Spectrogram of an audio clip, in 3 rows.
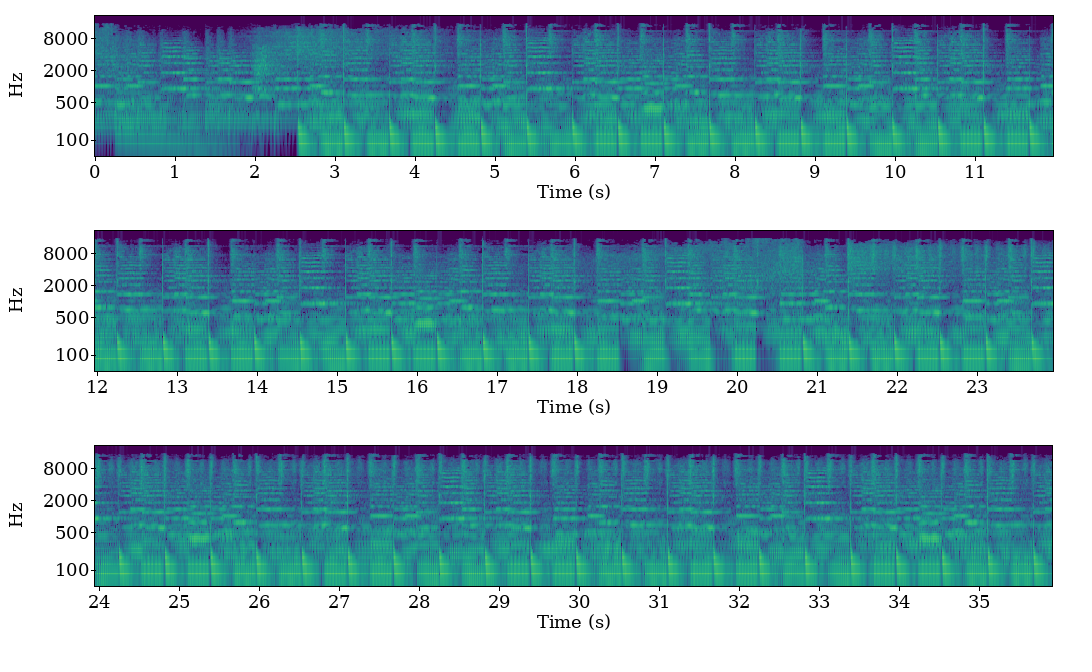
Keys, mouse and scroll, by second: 0.2 s, 1.4 scroll down 3, 1.6-3.2 middle drag, 3.2-4.4 drag, 4.6 middle click, 5.1 click, 5.7-6.1 scroll down 4, 6.1 g, 8.5 click, 9.4 shift+middle click, 10.0 Tab, 10.2-10.7 scroll up 3, 10.7-11.8 middle drag, 11.8 click, 12.0-12.5 scroll down 3, 12.5-13.1 middle drag, 13.1 click, 13.3-13.7 scroll up 4, 13.7 Tab, 14.3 ctrl+r, 18.5 click, 19.7 alt+click, 20.4 alt+click, 21.7 alt+shift+click, 22.8 alt+shift+click, 23.7 alt+shift+click, 24.6 alt+shift+click, 25.6 alt+shift+click, 26.5 alt+shift+click, 27.4 alt+shift+click, 28.4 alt+shift+click, 29.5 alt+shift+click, 30.5 alt+shift+click, 31.5 alt+shift+click, 32.4 alt+shift+click, 33.3 alt+shift+click, 35.4 shift+d.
